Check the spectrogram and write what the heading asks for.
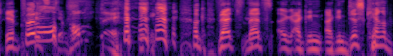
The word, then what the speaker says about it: chipotle: Yeah, he says chipital, and I'm like, it's not chipital. What is chipital? That's chipital. It's chipotle.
